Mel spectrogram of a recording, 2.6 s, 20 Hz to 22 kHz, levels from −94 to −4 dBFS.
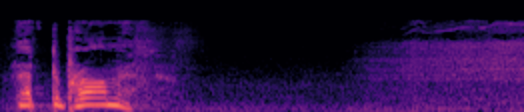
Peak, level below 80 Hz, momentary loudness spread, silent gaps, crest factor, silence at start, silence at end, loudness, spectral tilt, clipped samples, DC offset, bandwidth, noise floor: -20 dBFS; -72 dBFS; 23 LU; none; 22 dB; 0.05 s; 0 s; -37 LUFS; -6 dB/octave; under 0.1%; under 0.1%; 11.5 kHz; -70 dBFS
